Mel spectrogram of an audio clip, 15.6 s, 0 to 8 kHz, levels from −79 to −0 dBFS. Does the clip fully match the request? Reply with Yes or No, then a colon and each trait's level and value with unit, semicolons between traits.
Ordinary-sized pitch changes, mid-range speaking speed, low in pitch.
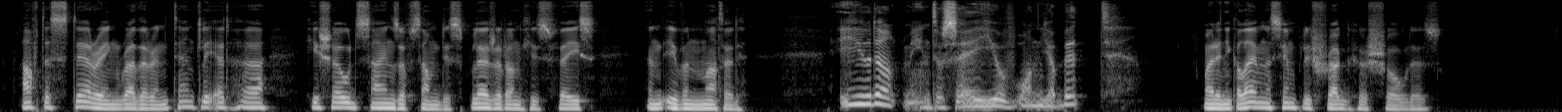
No: average, 4.2 semitones; slow, 125 wpm; low, 115 Hz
